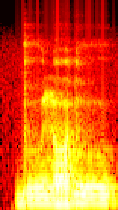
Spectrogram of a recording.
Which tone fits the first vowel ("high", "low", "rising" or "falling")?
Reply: low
